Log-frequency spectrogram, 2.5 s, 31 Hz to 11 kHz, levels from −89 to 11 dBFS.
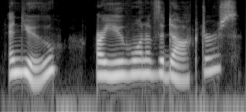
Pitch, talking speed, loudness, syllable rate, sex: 225 Hz, 195 wpm, -16 LUFS, 5.7 syllables/s, female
